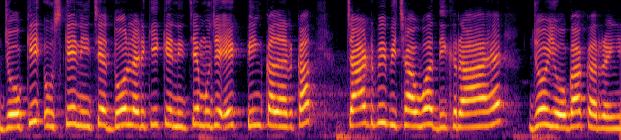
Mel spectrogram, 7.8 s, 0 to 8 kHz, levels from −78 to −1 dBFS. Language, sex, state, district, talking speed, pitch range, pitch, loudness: Hindi, female, Uttar Pradesh, Etah, 195 wpm, 295-340 Hz, 315 Hz, -12 LUFS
